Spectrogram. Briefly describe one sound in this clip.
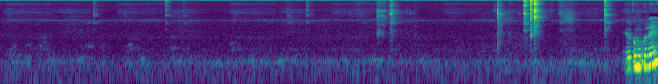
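Small objects click and rustle as they are handled close by.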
